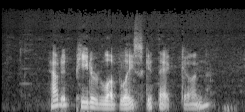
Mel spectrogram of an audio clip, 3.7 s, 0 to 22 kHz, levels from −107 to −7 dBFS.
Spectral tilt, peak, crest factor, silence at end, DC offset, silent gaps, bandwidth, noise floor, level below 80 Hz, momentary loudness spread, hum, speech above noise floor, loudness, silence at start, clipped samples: -5.5 dB/octave; -4 dBFS; 26 dB; 0.5 s; under 0.1%; none; 15.5 kHz; -62 dBFS; -64 dBFS; 12 LU; none; 35 dB; -27 LUFS; 0.75 s; under 0.1%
